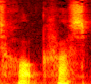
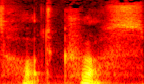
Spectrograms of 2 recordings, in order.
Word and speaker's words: hot cross: and I had these hot crust buns and I call them hot crust buns because that's not the correct way to say it it's hot cross because they got crosses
